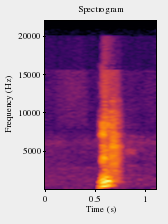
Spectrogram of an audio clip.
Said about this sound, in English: Got a mean old doggy in the house.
